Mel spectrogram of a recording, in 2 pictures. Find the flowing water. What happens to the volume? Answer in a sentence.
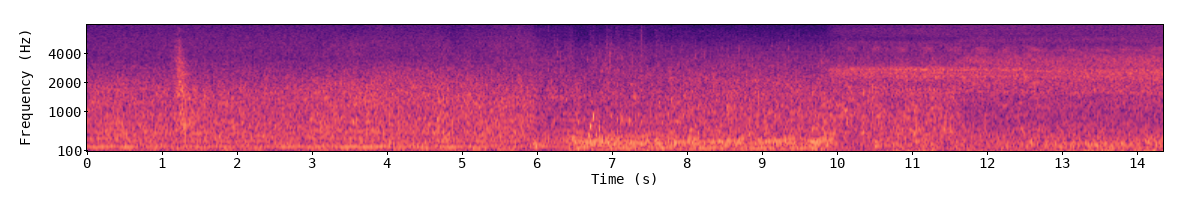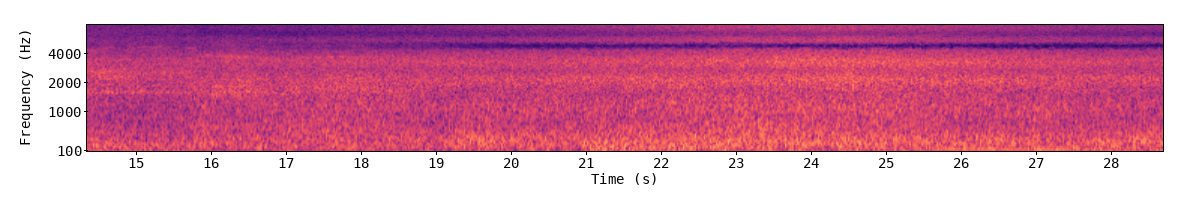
The loudness of the flowing water goes up.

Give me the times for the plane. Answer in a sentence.
The plane can be heard from 0.0 to 28.6 s.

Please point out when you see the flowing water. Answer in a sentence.
The flowing water can be heard from 0.0 to 28.6 s.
